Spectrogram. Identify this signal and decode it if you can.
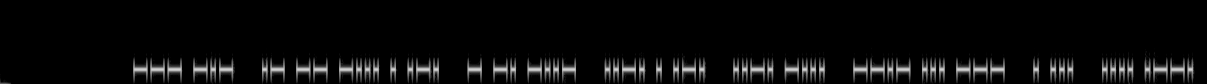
Morse code, heard as a keyed tone, about 27 wpm, 700 Hz. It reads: OK AMBER TNX FER FB QSO ES HP
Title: Practice QSO - Exchange 4 - Ending - 28wpm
